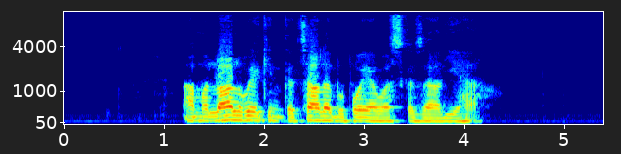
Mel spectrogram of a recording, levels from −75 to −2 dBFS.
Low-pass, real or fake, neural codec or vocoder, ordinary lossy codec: 10.8 kHz; real; none; AAC, 48 kbps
